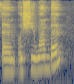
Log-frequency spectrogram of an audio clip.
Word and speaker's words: Oshiwambo: Your language is Oshiwambo. Did I pronounce that correctly? – Yes.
